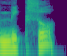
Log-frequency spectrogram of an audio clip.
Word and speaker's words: Mixu: mikah hackin Mah um so if you're Mika your nickname in Finland is either mxu or and I was mxu and and in Finland it's it's spelled with the KSU um so I say to the journalist and here in Scotland that J put mix mix um and and they spelled it with an ex and and I saw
